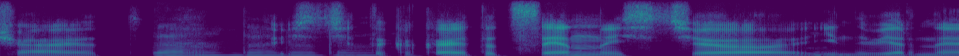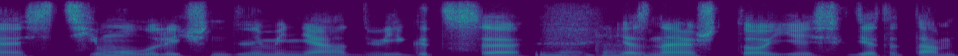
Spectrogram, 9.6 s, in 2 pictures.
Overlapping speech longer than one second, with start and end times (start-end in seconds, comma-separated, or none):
none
